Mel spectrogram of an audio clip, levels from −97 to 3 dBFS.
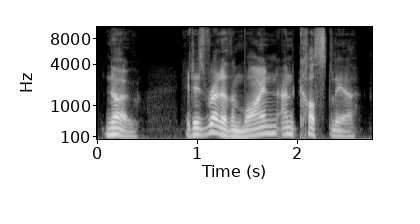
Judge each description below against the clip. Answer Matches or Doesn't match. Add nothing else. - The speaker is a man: Matches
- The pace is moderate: Matches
